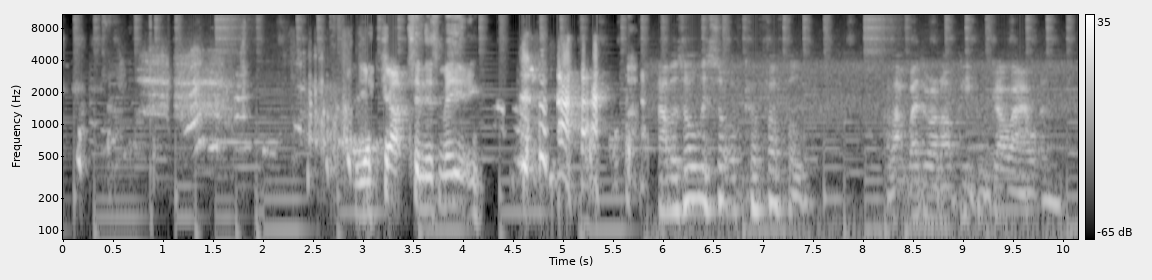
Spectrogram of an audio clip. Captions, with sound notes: You're trapped in this meeting. [laughing] There's all sort of kerfuffle about whether or not people go out,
